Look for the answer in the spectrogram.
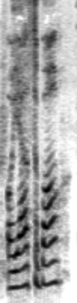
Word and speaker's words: Oyarzabal: Like, you can't stop them, but if you get Simon into a pattern where he's looking for, say the name again, Oyarzabal. Did I say it right? – You nailed it.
